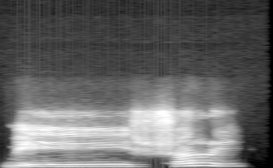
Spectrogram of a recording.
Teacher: Min syarri ma khalaq. Iya, di sini ada nun sukun bertemu dengan shin ya. Dibacanya lebur ya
